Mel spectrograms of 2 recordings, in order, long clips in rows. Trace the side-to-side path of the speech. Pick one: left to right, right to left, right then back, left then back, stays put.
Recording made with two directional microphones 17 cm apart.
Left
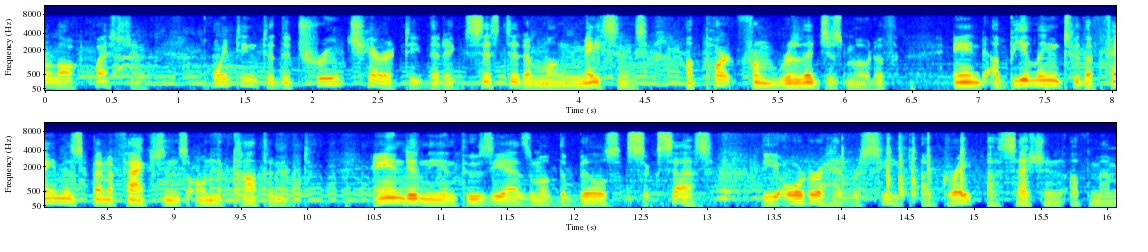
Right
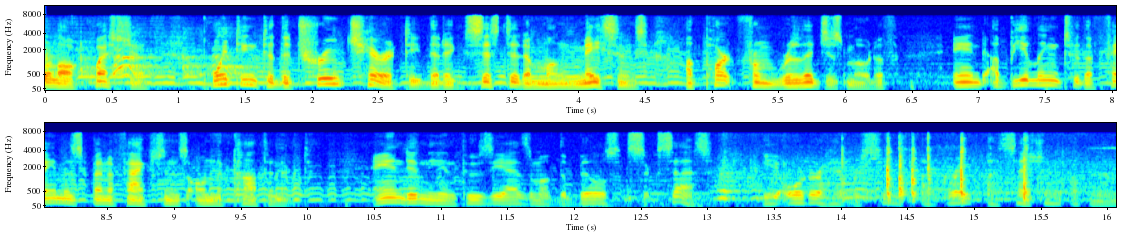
right to left.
